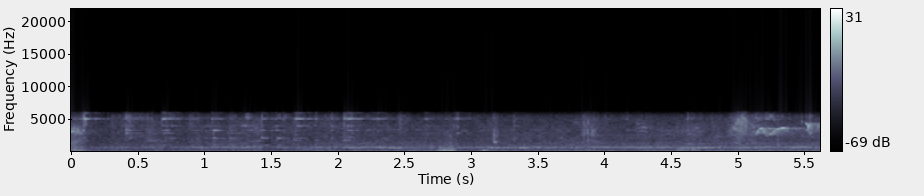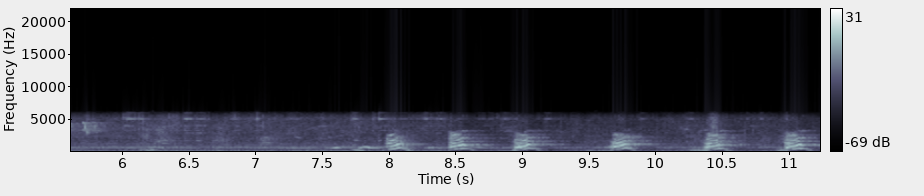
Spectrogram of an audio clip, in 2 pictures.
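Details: Two puppies, Oreo and Brutus, at play; after several seconds of quiet low background hiss, a run of about six sharp, high, rising yips arrives in quick succession near the end.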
